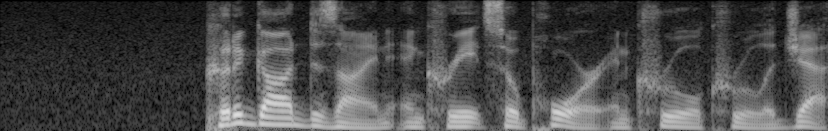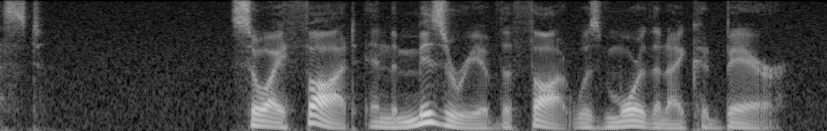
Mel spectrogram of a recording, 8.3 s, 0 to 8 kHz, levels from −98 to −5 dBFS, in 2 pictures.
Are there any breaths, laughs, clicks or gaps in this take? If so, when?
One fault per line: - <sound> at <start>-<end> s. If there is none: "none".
none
